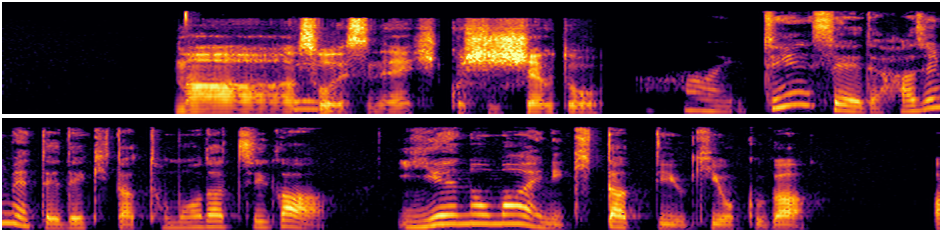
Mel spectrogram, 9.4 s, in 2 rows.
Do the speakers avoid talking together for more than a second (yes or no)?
yes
